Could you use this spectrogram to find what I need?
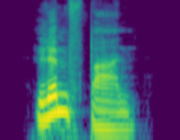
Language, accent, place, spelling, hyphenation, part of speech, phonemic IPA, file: German, Germany, Berlin, Lymphbahn, Lymph‧bahn, noun, /ˈlʏmfˌbaːn/, De-Lymphbahn.ogg
- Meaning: lymph vessel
